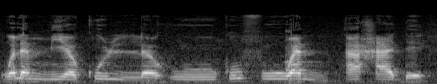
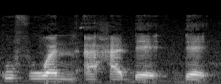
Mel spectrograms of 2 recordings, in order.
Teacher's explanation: il faudra éviter de lire ce dal là comme un e. On entend kufuwan ahad de. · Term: qalqala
